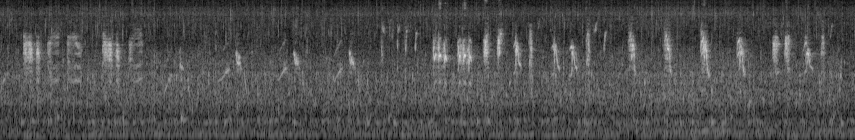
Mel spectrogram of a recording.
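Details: Song of a long-tailed shrike, recorded as training material for young shrikes: clusters of sharp, high chirps, dense and busy, with brief pauses between bursts and a steady faint hiss behind.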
